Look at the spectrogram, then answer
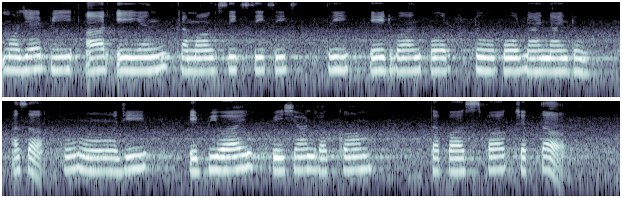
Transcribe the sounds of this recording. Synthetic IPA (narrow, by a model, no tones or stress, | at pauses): mɔd͡ʒapiaɾeenkɾɐmãŋɡsiksːiksiks | t̪ʰɾieʈʋɐnfʰoɾ | ʈufoːɾnajnːajnʈu | ɐsa̰ | t̪umd͡ʒi | epiʋajpeːʃəɳɾəkʰəm | t̪ɐpaspakt͡ʃəkt̪a̰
